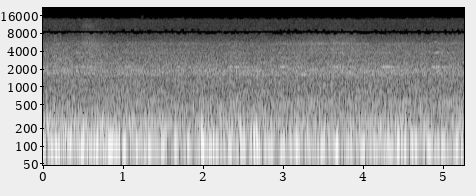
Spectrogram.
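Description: Passenger train rumbling low and steady as it pulls in along the station tracks, with a faint high squeal from the wheels or brakes.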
